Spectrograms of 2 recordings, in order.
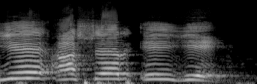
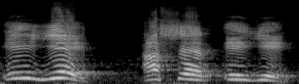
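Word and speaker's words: אהיה אשר אהיה: यसरी यसलाई भनिन्दछ है, Ye Asher Ye. ए आसेर ए भन्ने चाहिँ हिब्रूमा चाहिँ यसलाई यसरी भनिन्छ। I'll say that again. फेरि भनौँ, I am who I am is pronounced Ye Asher Ye.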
